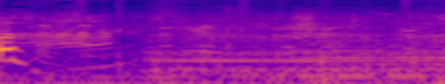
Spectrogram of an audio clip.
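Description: The tail of a drawn-out 'whoa' falls away, then a steady, even low engine hum runs over a low rumble.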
